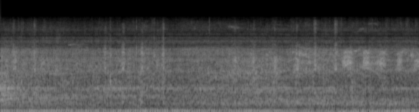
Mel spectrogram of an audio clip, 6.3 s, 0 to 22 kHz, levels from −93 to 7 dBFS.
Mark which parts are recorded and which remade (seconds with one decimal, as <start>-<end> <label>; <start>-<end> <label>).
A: 0.0-3.8 recorded; 3.8-5.4 remade; 5.4-6.3 recorded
